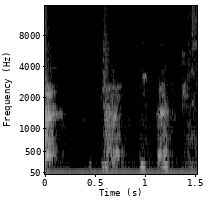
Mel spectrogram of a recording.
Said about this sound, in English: my dogs are wrestling right next to me. They're literally wrestling.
